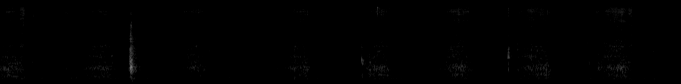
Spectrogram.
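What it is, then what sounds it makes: Plastic instant camera being brushed. A wide bristle paint brush is rubbed over the silver front panel of a Polaroid Supercolor 635 instant camera, a hollow plastic body standing on a wooden desk. Quiet, repeated swishing strokes produce a bright, airy hiss, broken by two short, sharp ticks.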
